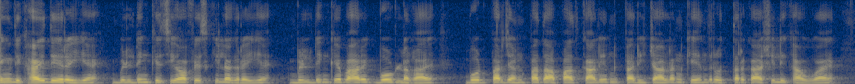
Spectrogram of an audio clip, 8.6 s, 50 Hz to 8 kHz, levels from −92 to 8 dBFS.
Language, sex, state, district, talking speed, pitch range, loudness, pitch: Hindi, male, Uttarakhand, Uttarkashi, 205 wpm, 120-130 Hz, -20 LUFS, 125 Hz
